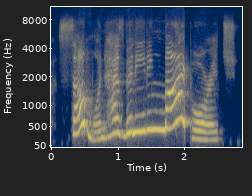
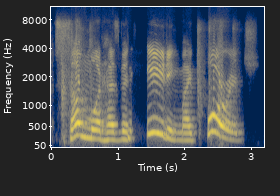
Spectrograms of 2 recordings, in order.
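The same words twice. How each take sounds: First: It is said in a medium-pitched voice. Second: It is said in a big, deep voice. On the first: "in her middle-sized voice" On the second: "in his big, great big voice"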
